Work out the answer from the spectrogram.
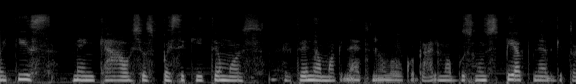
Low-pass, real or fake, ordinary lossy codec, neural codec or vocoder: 10.8 kHz; fake; AAC, 32 kbps; vocoder, 44.1 kHz, 128 mel bands every 256 samples, BigVGAN v2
